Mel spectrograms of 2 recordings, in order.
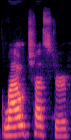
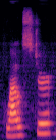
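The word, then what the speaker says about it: Gloucester: The other what is the other town in England that I'm like there's Glouester, which looks like Glowchester. Glouster.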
